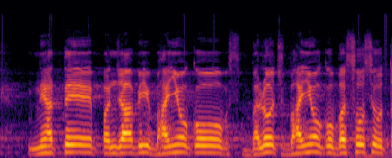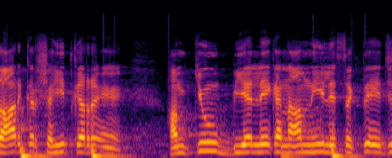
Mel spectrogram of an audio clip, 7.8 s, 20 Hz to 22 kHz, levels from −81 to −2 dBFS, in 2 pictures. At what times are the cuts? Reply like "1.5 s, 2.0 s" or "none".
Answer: none

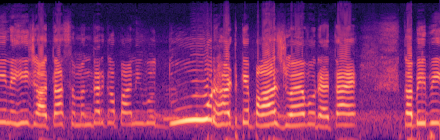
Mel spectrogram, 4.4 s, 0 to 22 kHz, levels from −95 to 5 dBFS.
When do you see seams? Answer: none

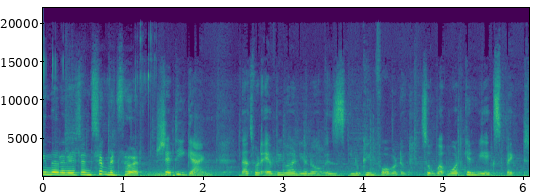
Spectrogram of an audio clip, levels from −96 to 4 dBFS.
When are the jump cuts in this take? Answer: 1.4 s, 4.5 s

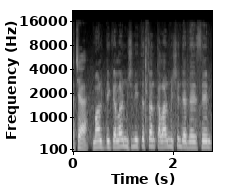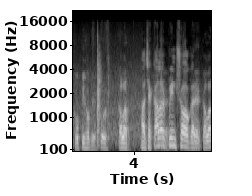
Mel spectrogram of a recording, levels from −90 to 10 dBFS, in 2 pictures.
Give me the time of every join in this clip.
4.0 s

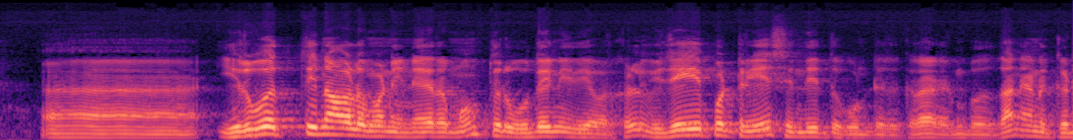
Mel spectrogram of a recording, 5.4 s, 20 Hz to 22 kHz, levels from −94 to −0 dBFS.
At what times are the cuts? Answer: none

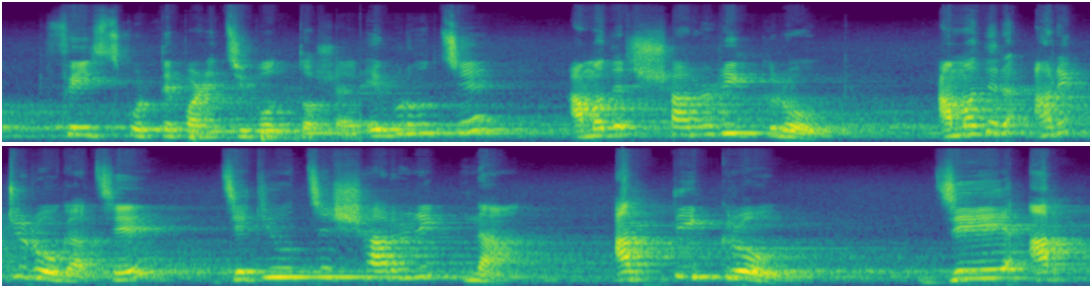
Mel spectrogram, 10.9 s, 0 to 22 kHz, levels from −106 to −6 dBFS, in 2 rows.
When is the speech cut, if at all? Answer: 1.8 s

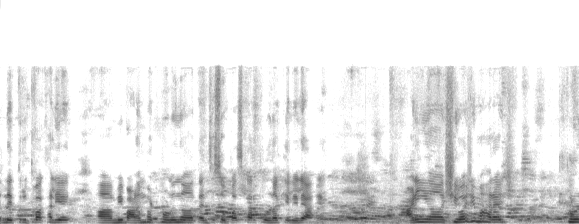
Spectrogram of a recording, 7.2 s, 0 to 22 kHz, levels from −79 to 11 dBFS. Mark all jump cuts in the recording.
none

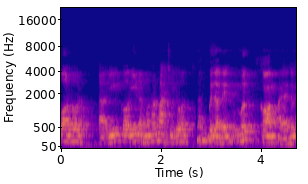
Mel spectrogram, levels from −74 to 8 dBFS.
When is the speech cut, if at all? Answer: 2.7 s

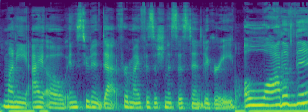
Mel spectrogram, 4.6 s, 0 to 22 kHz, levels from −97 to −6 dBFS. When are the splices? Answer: 3.5 s

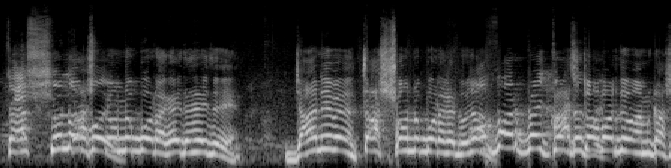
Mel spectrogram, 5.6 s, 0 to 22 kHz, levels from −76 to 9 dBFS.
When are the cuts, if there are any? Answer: none

